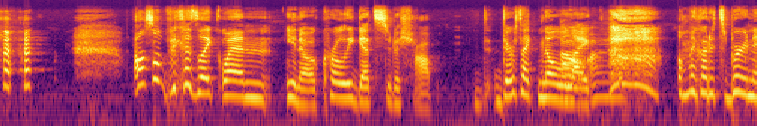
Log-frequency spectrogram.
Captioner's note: laughs; gasps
